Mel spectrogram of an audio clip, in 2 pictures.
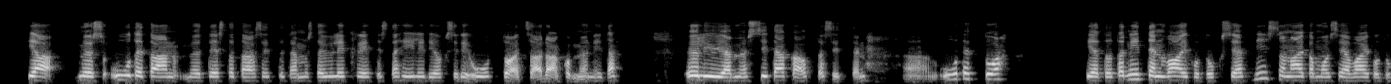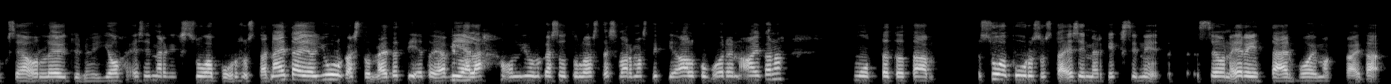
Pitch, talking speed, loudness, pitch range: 190 Hz, 115 wpm, -17 LUFS, 180-210 Hz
